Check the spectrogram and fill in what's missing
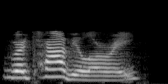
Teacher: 第二个 A 字母同样发作 a，重音放在第二个音节上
